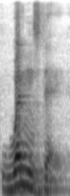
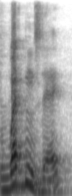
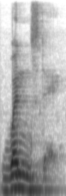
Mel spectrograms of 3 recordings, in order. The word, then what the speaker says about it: Wednesday: It's Wednesday. The D is silent. Sometimes it's pronounced as Wednesday, but the proper way to say it is Wednesday.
